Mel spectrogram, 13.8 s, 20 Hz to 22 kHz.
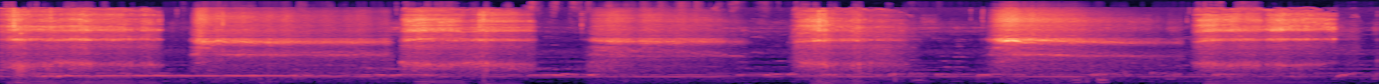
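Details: Rhythmic, raspy snoring with a whistling edge from a sleeping pug, about 30 breaths a minute, over a steady background tone; snoring.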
